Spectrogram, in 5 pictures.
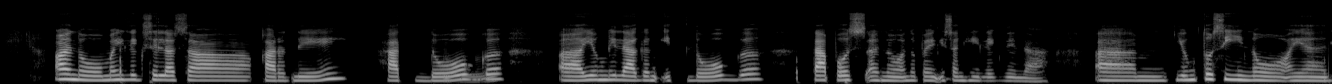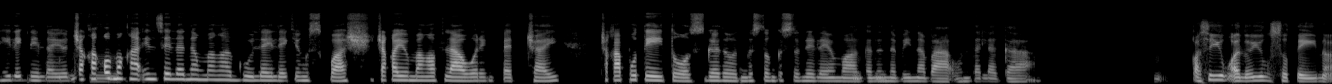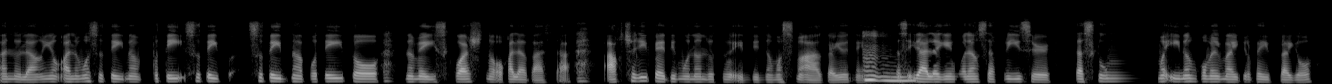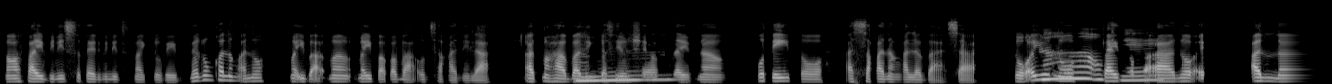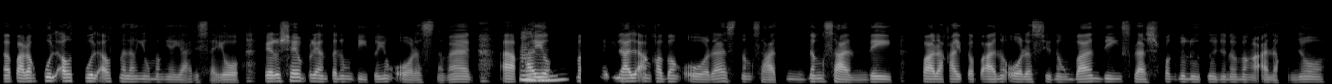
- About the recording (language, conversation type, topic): Filipino, advice, Paano ko mapaplano nang simple ang mga pagkain ko sa buong linggo?
- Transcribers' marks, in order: other background noise; drawn out: "Ah"; static; distorted speech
